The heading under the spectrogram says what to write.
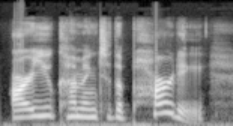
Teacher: curious searching for an answer are you coming to the party notice how your voice naturally goes up at the end on party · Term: Rising intonation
